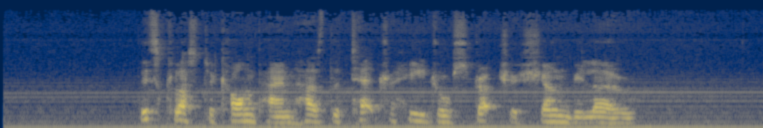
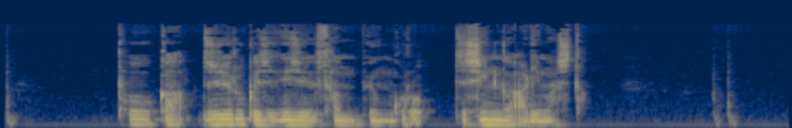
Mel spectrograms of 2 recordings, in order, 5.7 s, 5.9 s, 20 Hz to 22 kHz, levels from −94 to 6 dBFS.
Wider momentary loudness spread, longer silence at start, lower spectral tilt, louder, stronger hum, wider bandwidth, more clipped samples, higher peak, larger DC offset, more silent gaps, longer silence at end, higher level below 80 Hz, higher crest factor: first, 19 LU vs 10 LU; about the same, 0.05 s vs 0.05 s; first, -6 dB/octave vs -4.5 dB/octave; first, -21 LUFS vs -25 LUFS; neither; first, 16.5 kHz vs 11.5 kHz; neither; first, -2 dBFS vs -6 dBFS; neither; neither; second, 0 s vs 0.4 s; first, -36 dBFS vs -52 dBFS; about the same, 20 dB vs 22 dB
